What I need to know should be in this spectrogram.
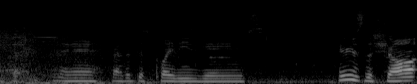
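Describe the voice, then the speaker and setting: A man speaks at a fairly slow pace. His voice is fairly high in pitch and somewhat breathy. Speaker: gaming youtuber. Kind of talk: let's play commentary. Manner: casual, rambling thinking aloud.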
